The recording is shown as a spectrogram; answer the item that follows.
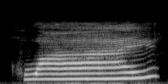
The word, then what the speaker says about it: choir: We don't pronounce the O.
